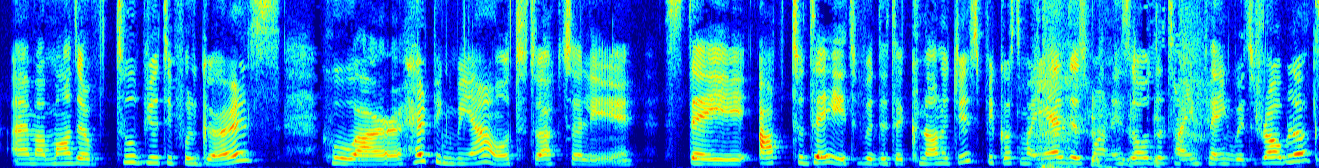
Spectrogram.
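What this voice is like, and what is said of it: Italian accent. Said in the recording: “I'm Italian, as you can assume from my accent.”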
